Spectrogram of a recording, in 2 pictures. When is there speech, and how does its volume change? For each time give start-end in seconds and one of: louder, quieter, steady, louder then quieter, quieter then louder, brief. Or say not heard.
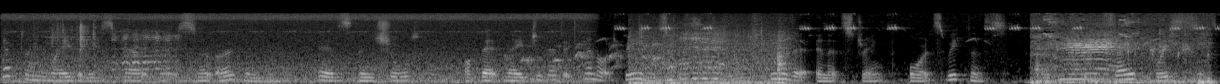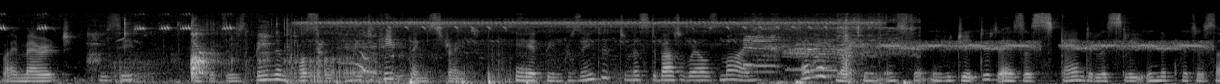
0.0-24.3 steady.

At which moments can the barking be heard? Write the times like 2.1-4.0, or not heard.
5.0-6.7, 13.1-16.0.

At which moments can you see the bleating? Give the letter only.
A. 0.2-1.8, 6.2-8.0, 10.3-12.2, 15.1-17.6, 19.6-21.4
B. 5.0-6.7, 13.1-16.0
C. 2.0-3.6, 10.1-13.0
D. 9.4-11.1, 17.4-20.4
A.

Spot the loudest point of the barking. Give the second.
14 s.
